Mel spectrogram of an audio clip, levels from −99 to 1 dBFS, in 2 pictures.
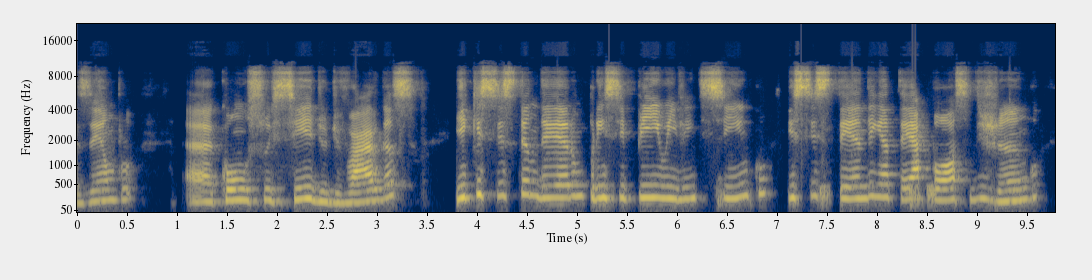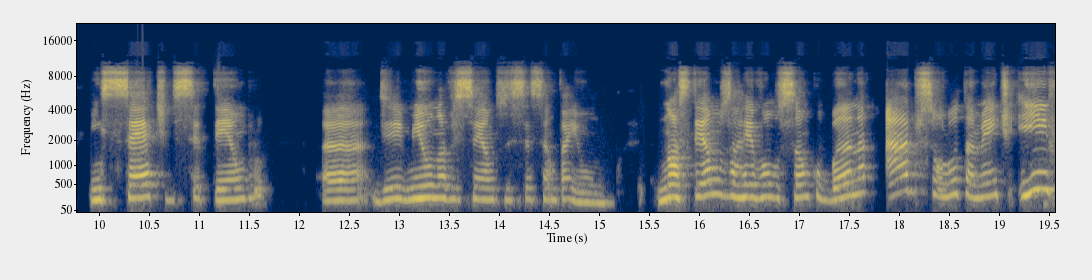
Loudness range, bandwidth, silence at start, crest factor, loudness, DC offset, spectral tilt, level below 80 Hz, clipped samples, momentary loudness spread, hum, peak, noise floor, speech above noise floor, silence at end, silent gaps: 3 LU; 11 kHz; 0 s; 20 dB; -16 LUFS; under 0.1%; -1 dB/octave; -66 dBFS; under 0.1%; 11 LU; none; 0 dBFS; -46 dBFS; 28 dB; 0 s; 12.09-12.14 s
